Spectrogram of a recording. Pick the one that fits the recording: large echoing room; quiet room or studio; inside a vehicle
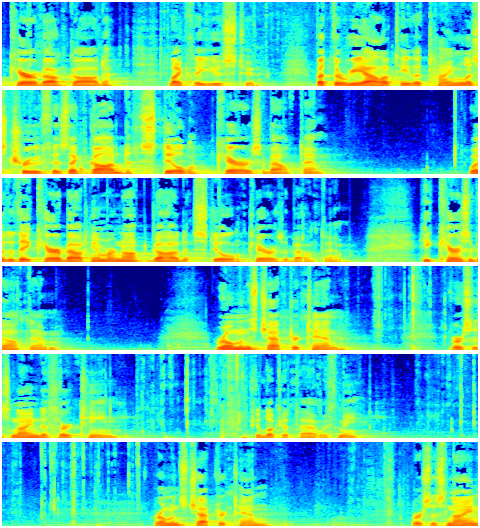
large echoing room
